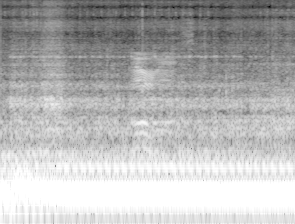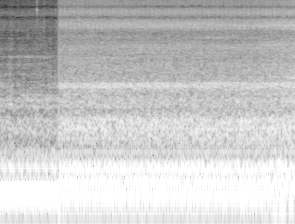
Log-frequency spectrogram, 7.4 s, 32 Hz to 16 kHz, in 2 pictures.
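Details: 1987 Chevrolet C4 Corvette that had been overheating, engine idling before the water pump was replaced. Steady idle with a dull, rough churning underneath that doesn't change with the engine. Failed water pump bearing.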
